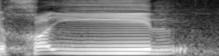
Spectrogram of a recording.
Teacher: زبان کو سیدھا رکھیں گے نا تو باریک رہے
